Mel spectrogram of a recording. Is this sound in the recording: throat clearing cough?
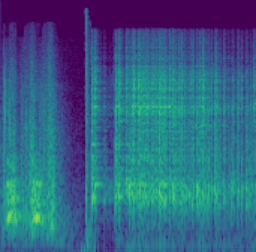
no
